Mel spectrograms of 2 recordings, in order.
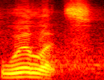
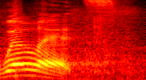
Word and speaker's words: Willitts: Willitts. Oh, Willitts.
